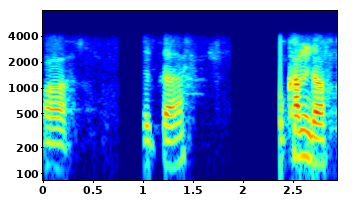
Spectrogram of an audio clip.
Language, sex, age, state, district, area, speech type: Manipuri, male, 18-30, Manipur, Kangpokpi, urban, conversation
